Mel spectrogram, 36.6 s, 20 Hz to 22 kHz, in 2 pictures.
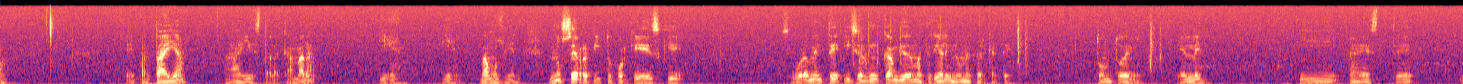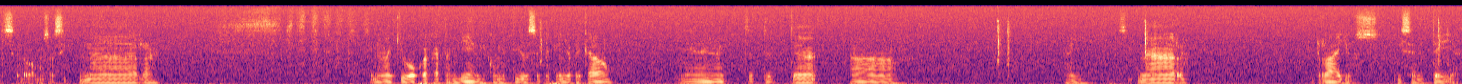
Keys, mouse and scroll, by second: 10.7 Escape, 11.8 middle click, 12.8 Tab, 13.3 right click, 14.4 l, 18.1 click, 19.1-22.7 middle drag, 23.0 scroll down 1, 23.6-24.7 middle drag, 25.1 Tab, 25.5 right click, 27.0 scroll up 1, 27.2 scroll down 1, 28.2 click, 30.8 Tab, 32.1 click, 32.6 Tab, 33.2-34.4 middle drag, 34.6-35.0 scroll up 1, 35.4 right click, 36.3 Tab.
